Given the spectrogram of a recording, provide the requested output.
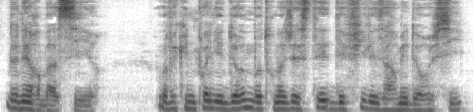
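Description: A man reads a proud young soldier in a spoken story, short and tight-lipped. The tone is dark and husky, with a defiant edge. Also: mid-range voice, moderate pace, close to an everyday voice. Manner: curt, clenched.

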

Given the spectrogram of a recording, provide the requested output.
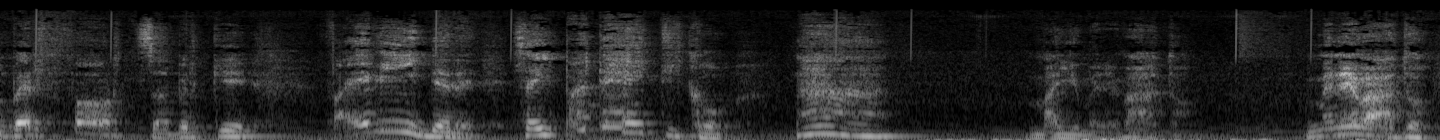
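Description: A shrill, furious wife, scolding and hurling insults at her husband, put on by a man reading a story aloud. Her voice sits far above his own as she berates him with mounting contempt. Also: a bit bright. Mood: defiant.

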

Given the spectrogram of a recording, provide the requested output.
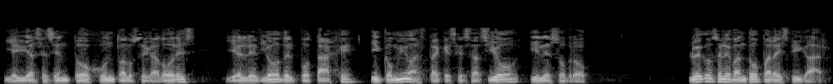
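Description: A man narrating scripture as an audiobook in a solemn, measured reading style. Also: low-pitched, lively intonation, breathy edge. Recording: dull, muffled lo-fi recording.

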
